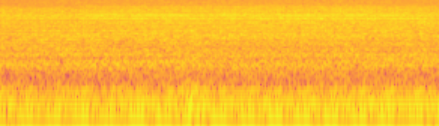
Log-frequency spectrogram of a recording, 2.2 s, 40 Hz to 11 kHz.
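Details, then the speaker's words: 2008 Chevrolet Tahoe 5.3L V8 with displacement on demand (AFM), 187,000 miles, after replacing the oil pickup O-ring. A steady, even low-rumbling idle without the earlier knock blamed on lifters; quiet and healthy. "all right so here it is as you can hear hopefully there's no horrible noise going on [Music] it's not um making any sort of noise that you would think that the engine is about to blow up or the lifters are gone or anything else it's quiet as it was before"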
